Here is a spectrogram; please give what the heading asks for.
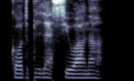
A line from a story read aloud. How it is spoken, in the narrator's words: murmured the old man again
